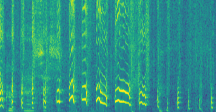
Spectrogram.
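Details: Energetic male Toy Poodle puppy; quick run of yips and whimpers, several drawn-out wavering whines in the middle, then short sharp yelps tapering off.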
